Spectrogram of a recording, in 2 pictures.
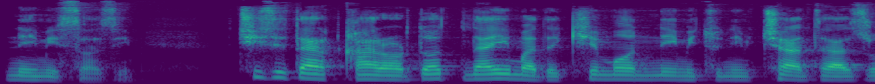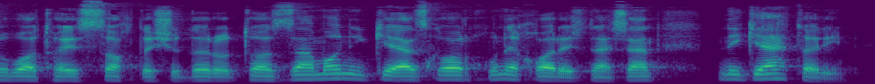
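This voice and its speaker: A man voicing a calm, friendly male robotics expert who patiently reasons his case, in a storybook reading. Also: mid-range voice, lightly acted. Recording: dull lo-fi recording.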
